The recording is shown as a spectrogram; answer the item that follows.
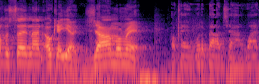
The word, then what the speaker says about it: Ja Morant: Jay Morant.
